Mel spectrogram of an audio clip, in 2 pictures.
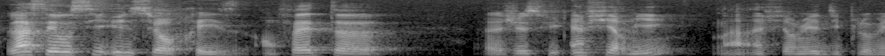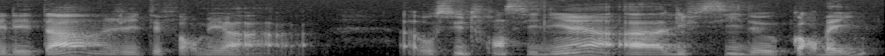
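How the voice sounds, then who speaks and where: A man's voice: on the low side, expressive, normal speed. Hesitant middle-aged man, casual chat. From Republic of the Congo. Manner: hesitant, many fillers and repeats. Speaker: nurse and co-host.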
